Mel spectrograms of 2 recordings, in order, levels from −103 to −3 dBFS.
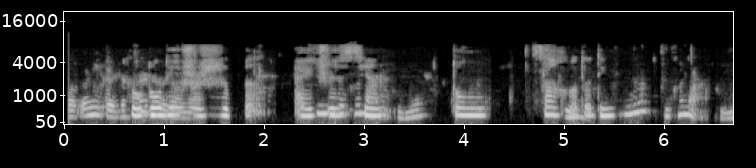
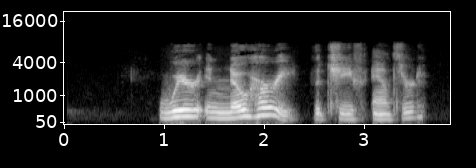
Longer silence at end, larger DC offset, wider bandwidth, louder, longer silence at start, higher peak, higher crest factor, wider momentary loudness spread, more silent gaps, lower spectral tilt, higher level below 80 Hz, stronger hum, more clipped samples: second, 0 s vs 0.3 s; neither; about the same, 7.8 kHz vs 7.8 kHz; second, -29 LUFS vs -19 LUFS; second, 0.05 s vs 0.95 s; second, -10 dBFS vs -4 dBFS; about the same, 18 dB vs 18 dB; second, 11 LU vs 17 LU; neither; second, -4.5 dB/octave vs -7 dB/octave; about the same, -70 dBFS vs -66 dBFS; neither; neither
